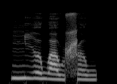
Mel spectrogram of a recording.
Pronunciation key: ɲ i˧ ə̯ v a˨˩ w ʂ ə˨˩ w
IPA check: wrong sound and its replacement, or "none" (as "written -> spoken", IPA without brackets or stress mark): v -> w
